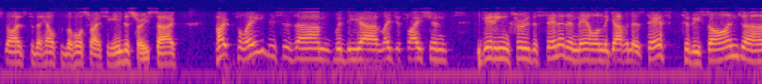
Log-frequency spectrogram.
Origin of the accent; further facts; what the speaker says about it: Australia; accent: Australian; I'm sure everybody who's listening can tell, where I've got a pretty good Australian accent, and we're an Australian-based company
